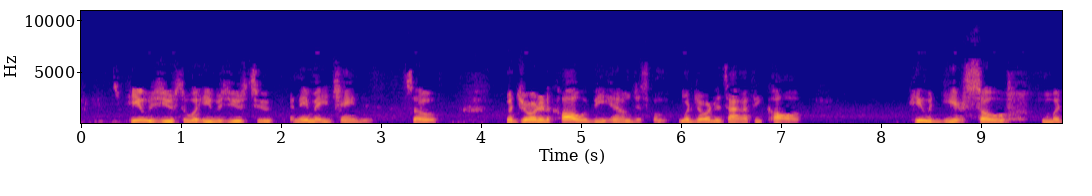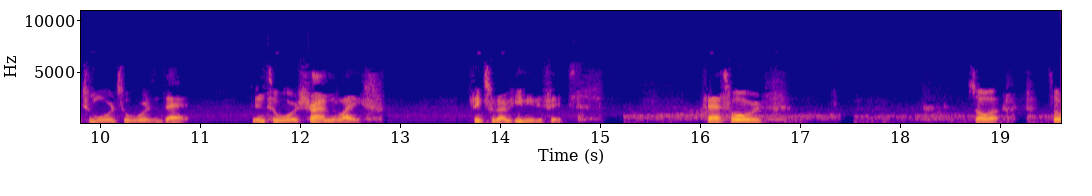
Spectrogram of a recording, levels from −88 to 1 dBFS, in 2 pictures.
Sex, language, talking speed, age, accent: male, English, 160 wpm, 30-49, American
